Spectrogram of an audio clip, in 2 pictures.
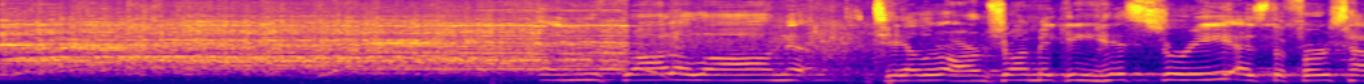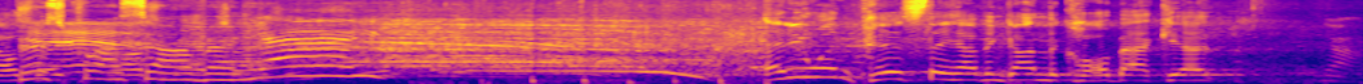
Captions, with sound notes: [cheers and applause] And you brought along Taylor Armstrong, making history as the first Housewives to cross franchises. -Crossover. Yay! -[cheers and applause] Anyone pissed they haven't gotten the callback yet?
